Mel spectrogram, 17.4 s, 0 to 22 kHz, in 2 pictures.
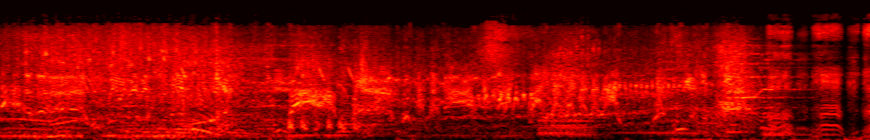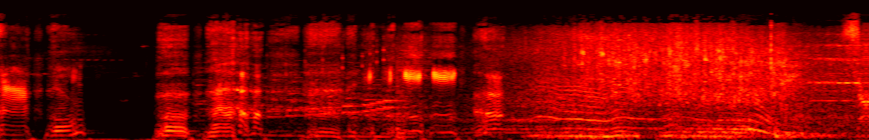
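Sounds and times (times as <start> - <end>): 
laughter: 0.0 - 9.6, 10.3 - 13.9
loud bee-like buzzing: 12.5 - 17.2.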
